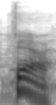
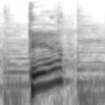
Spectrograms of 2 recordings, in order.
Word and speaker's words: Pär: But I can't pronounce his name. Pär. Pär?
